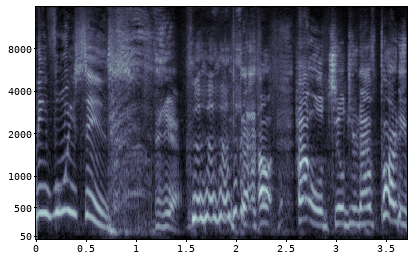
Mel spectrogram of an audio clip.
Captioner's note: laughs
